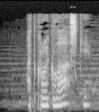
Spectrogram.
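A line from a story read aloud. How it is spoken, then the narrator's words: Gentle. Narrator (Russian): мягко сказал он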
